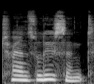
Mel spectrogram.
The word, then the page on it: translucent: American English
